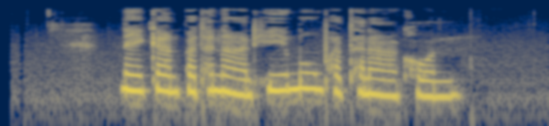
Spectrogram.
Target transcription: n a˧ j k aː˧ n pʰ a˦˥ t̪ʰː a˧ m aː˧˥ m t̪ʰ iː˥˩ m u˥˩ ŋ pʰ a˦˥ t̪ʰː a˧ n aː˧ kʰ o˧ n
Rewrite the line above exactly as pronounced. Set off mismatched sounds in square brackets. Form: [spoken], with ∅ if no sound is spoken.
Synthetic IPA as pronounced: n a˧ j k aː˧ n pʰ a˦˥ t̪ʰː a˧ [n] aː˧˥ [∅] t̪ʰ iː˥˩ m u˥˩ ŋ pʰ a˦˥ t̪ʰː a˧ n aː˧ kʰ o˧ n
